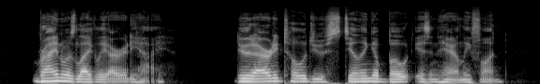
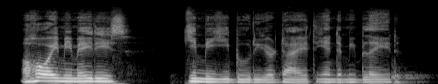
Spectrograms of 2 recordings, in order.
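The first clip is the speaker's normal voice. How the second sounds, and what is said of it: Terrible pirate voice impression. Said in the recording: “doing a terrible impression of a pirate”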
